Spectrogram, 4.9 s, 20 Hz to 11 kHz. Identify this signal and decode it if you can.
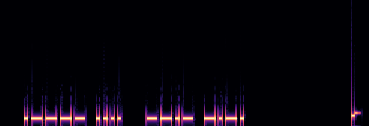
Morse code, heard as a keyed tone, about 25 wpm, 700 Hz. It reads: 1H QC
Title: Winter Field Day Exchanges 25wpm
